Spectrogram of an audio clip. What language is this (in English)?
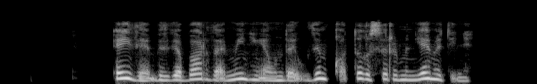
Bashkir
